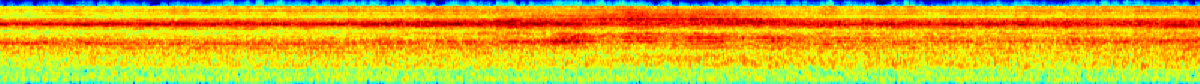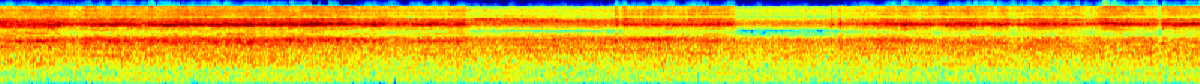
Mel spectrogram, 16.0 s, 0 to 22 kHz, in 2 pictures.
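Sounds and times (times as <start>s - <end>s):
power grinder grinding steel: 0.0s - 16.0s.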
